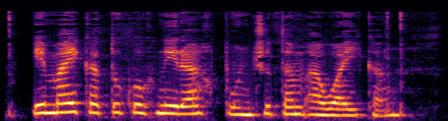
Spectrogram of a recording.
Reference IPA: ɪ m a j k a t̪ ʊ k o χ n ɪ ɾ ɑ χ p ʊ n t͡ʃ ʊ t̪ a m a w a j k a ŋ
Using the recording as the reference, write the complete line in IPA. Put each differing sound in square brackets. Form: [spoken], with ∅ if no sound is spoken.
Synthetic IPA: ɪ m a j k a t̪ ʊ k o χ n ɪ ɾ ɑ χ p ʊ n t͡ʃ ʊ t̪ a m a w a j k a ŋ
